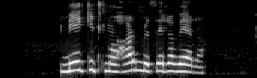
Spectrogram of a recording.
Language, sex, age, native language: Icelandic, male, 10, Icelandic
